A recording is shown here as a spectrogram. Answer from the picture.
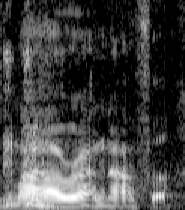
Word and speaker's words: Maranatha: Father Freeman said it's ideal should be 4 syllables, Maranatha.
